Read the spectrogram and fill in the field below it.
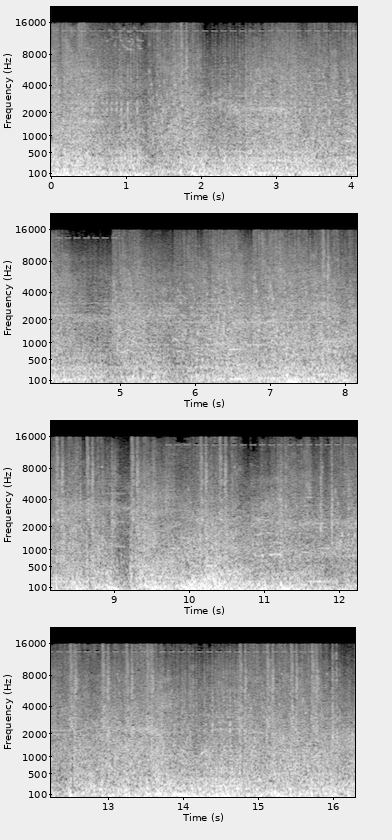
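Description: A vehicle engine rumbles and roars.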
